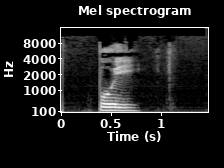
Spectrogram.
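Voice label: "pui1", Teochew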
